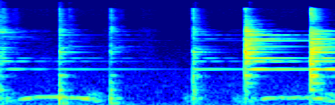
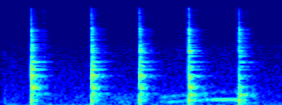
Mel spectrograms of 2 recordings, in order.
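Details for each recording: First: Nearly new two-stroke expansion-chamber exhaust, tapped for comparison with a carbon-clogged one. Five sharp taps each ring with a clear, lingering metallic tone; the pipe resonates freely, showing no carbon buildup. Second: Two-stroke expansion-chamber exhaust in poor condition, tapped with a fingernail. Six taps each give a short, dull knock with almost no ring, held back as if dirt were inside: the pipe is full of carbon.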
